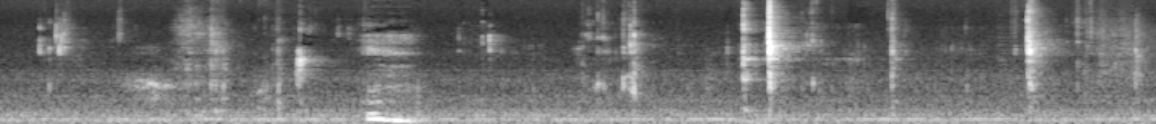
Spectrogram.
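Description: A person chewing and smacking while eating, with scattered small mouth clicks and a short low hum falling in pitch about two seconds in.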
